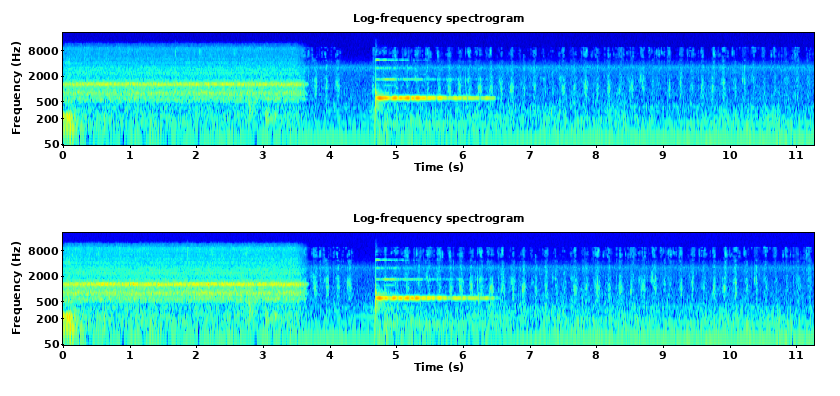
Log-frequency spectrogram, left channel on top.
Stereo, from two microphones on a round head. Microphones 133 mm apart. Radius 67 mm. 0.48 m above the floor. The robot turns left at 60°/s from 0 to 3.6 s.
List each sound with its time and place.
4.7 s a bell: 10° left (ahead or behind), 0.5 m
